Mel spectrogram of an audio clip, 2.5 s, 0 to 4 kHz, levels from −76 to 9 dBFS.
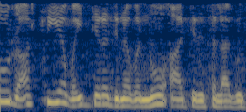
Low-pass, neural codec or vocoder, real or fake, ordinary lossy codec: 3.6 kHz; none; real; AAC, 24 kbps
